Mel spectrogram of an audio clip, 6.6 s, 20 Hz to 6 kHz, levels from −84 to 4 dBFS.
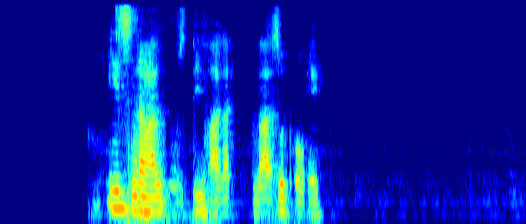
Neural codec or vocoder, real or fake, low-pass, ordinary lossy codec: codec, 16 kHz in and 24 kHz out, 0.6 kbps, FireRedTTS-2 codec; fake; 5.4 kHz; AAC, 24 kbps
